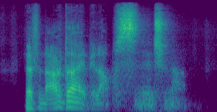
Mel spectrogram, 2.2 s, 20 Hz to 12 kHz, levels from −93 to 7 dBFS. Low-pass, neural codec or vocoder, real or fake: 10.8 kHz; codec, 16 kHz in and 24 kHz out, 0.4 kbps, LongCat-Audio-Codec, fine tuned four codebook decoder; fake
